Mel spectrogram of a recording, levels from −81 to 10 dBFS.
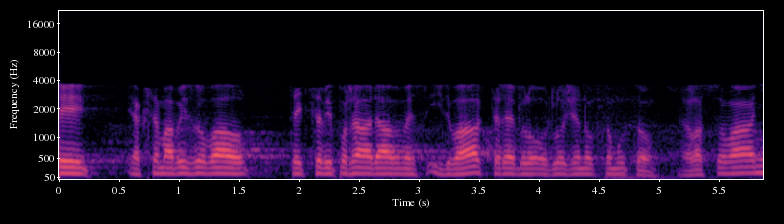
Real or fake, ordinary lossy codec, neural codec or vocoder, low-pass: real; MP3, 32 kbps; none; 3.6 kHz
